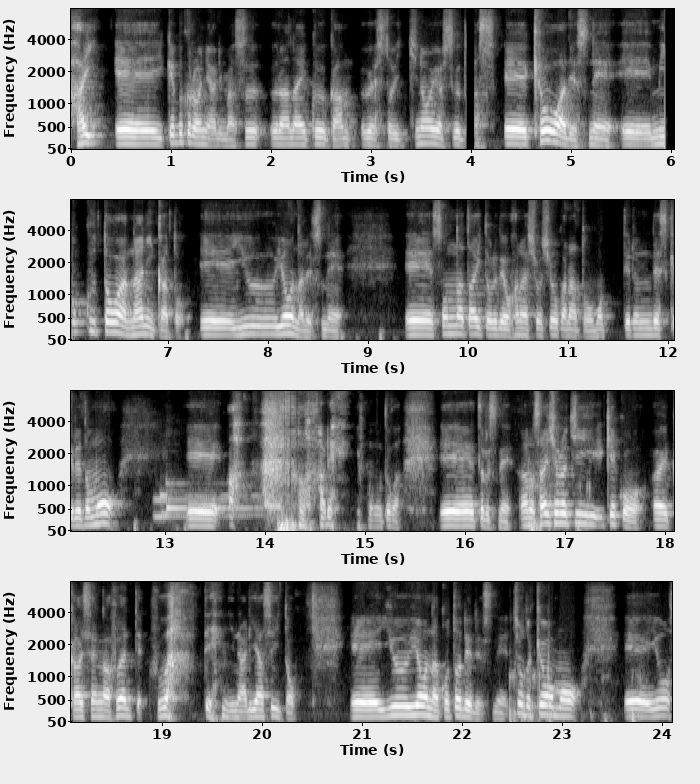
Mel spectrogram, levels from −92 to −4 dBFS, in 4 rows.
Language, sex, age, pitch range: Japanese, male, 20-39, 140-175 Hz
